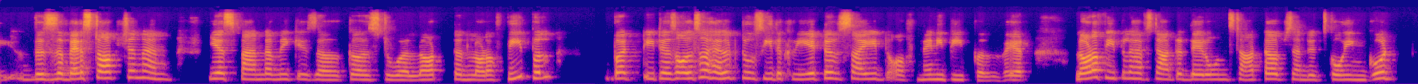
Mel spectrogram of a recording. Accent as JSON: {"language": "English", "town": "Chennai", "region": "Tamil Nadu", "country": "India", "lives_now": "Dubai, United Arab Emirates", "said": "I'm originally from Chennai, but currently I stay with my family in Dubai."}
